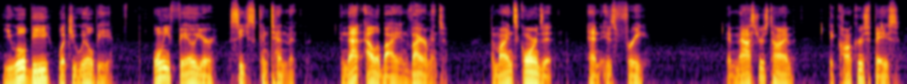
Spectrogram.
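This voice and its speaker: A man narrating a self-help audiobook in a measured, emphatic way, phrase by phrase. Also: low voice, lively intonation, a little mellow, dry recording. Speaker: audiobook reader.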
